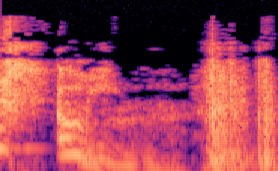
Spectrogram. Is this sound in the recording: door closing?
yes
